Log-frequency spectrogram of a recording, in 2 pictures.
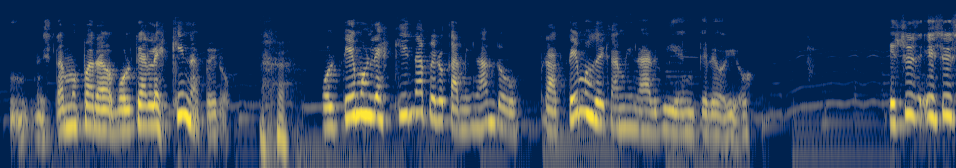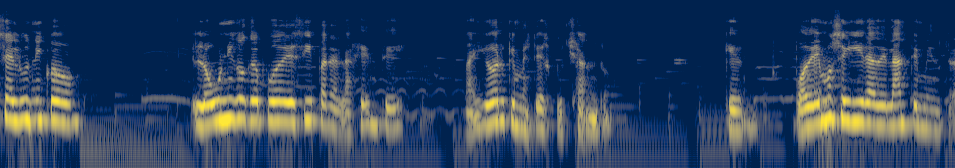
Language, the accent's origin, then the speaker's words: Spanish; Barranco, Lima, Peru; hay muchos cantantes y muchos escritores, poetas y todo, que han nacido en Barranco, mi ciudad natal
